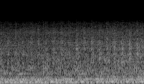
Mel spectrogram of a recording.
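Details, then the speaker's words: Buggy engine at cold start, MAP sensor off: rough idle with a steady low knock pulsing underneath; owner suspects torque converter, present since purchase and gone once warm; cold-start knock, source unconfirmed. "I'm in torque converter I it's done it as long as I've owned this buggy and once it warms up that sound entirely goes away"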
